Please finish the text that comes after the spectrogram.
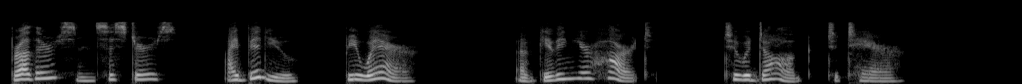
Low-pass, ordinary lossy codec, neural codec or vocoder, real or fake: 7.2 kHz; MP3, 64 kbps; vocoder, 44.1 kHz, 128 mel bands, Pupu-Vocoder; fake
